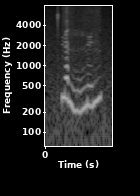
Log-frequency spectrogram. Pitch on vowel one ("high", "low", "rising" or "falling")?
falling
